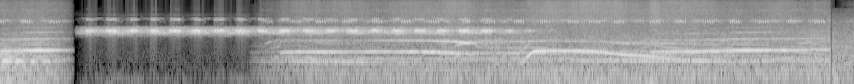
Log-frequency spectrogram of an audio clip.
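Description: Crickets chirping at night, an evenly pulsing high trill of about three chirps a second. From about five seconds in, drawn-out tones slowly rise and fall beneath it, eerie and wavering.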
